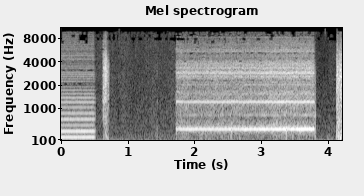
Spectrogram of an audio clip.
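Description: Steady electronic tones from a film soundtrack. A low held tone stops about half a second in, followed by a short sharp click and a second of near silence. A higher steady tone then holds for about two seconds and cuts off suddenly.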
